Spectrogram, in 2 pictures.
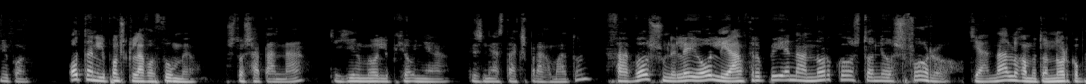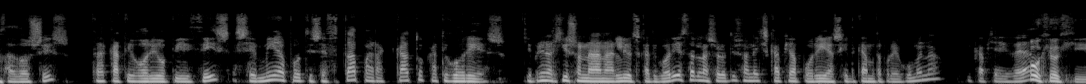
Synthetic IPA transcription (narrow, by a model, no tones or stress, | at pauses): lipo̞n | o̞t̪ɐnlipo̞nsklɐvo̞θume̞ | st̪o̞sɐt̪ɐnɐ | ce̞ʝinume̞o̞lipço̞ɲɐt̪izne̞ɐst̪ɐksi̥spɾɐɣmɐt̪o̞nθɐðo̞sune̞le̞io̞liɐnθɾo̞pie̞nɐno̞ɾko̞st̪o̞ne̞osfo̞ɾo̞ce̞ɐnɐlo̞ɣɐme̞t̪o̞no̞ɾko̞puθɐðo̞sis | θɐkɐt̪iɣo̞ɾio̞piːθisːe̞miɐːpo̞t̪ise̞ft̪ɐpɐɾɐkɐt̪o̞kɐt̪iɣo̞ɾie̞sce̞pɾinɐɾçisonɐːnɐlio̞t̪i̥skɐt̪iɣo̞ɾie̞sθe̞lo̞nɐseɾo̞t̪isoɐneçiskɐpçɐːpo̞ɾiɐsçe̞t̪ikɐmet̪ɐpɾo̞iɣume̞nɐ | ikɐpçɐiðe̞ɐoçioçi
